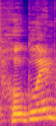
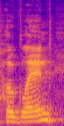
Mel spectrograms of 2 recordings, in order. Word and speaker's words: Hoagland: It's Hoagland with a long O sound. It's funny. I remember the first time it was after I had a couple of top 8s and I went up to Cedric after one of my matches. I was like, just so you know, my last name's pronounced Hoagland.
